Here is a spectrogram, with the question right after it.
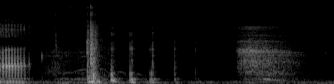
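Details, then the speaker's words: Rough snorting and grunting breaths with one longer noisy breath from a female dog sleeping nearby: snoring, quiet room background. "Oh, I have a dog snoring next to me. Can you hear her?"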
